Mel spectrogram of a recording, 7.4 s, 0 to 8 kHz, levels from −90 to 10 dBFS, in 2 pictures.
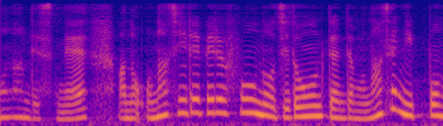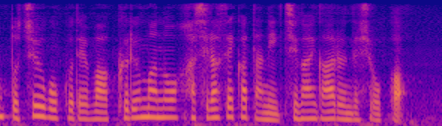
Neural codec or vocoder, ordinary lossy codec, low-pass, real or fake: codec, 24 kHz, 1.2 kbps, DualCodec; none; 7.2 kHz; fake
